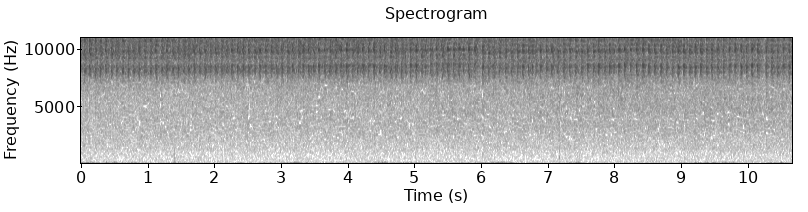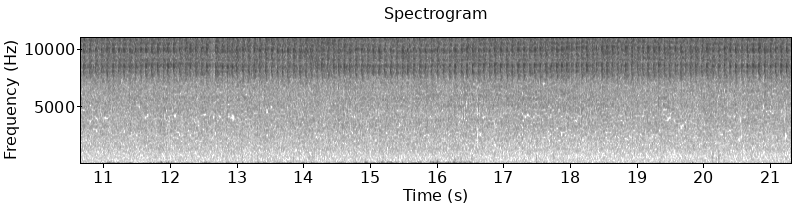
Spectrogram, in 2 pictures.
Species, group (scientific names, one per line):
Diceroprocta vitripennis
Cicadidae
